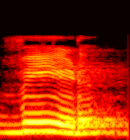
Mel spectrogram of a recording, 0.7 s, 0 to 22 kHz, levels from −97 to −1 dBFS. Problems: none marked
